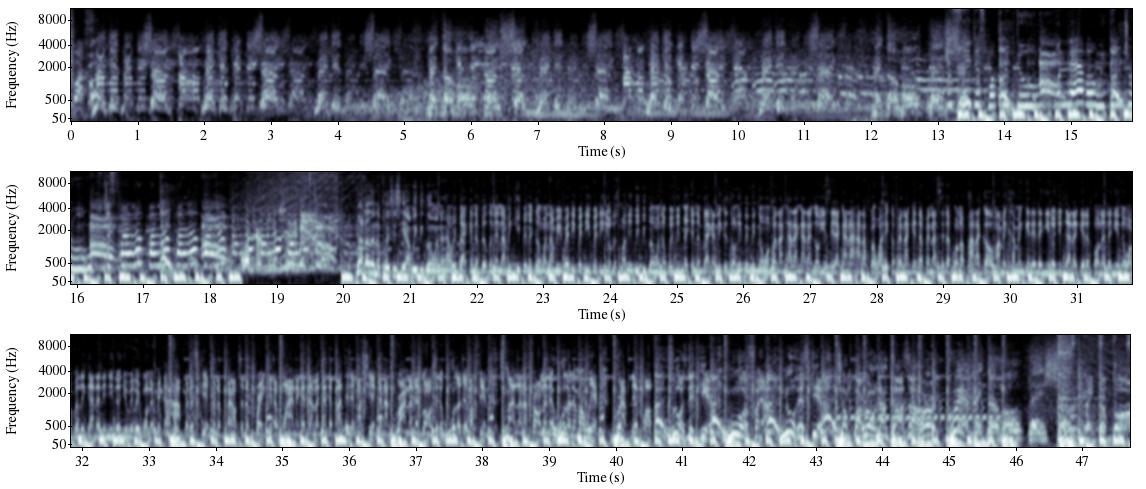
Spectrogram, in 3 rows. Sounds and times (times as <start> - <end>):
Music: 0.0 - 47.7.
